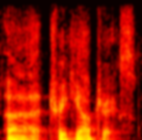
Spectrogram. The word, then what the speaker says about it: Tracheopteryx: Read it out loud if you could pronounce it. Sure. It's Tracheopteryx.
